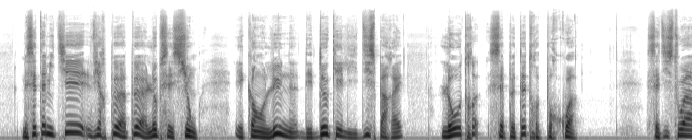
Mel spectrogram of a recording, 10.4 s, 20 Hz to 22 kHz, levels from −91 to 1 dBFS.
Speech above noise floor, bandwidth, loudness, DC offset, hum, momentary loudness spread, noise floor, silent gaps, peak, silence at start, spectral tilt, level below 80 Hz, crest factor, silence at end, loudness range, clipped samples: 36 dB; 14 kHz; -18 LUFS; under 0.1%; none; 11 LU; -52 dBFS; none; 0 dBFS; 0.35 s; -7.5 dB/octave; -44 dBFS; 18 dB; 0 s; 3 LU; under 0.1%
